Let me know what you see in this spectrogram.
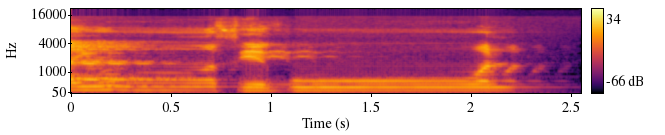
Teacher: ہے، حروف مدہ الف ہے، ایک الف کے برابر کھینچنا ہے، نون ساکن کے بعد فا ہے، حروف اخفا ہے، غنہ کریں گے، آواز ناک میں چھپائیں گے ، قاف کو موٹا کرنا ہے، بڑا قاف ہے نقطوں والا،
